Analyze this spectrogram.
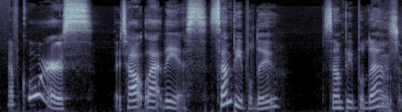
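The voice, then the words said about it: Put-on American Southern accent. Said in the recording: “a southern accent all of a sudden? ... Do they actually talk like that?”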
